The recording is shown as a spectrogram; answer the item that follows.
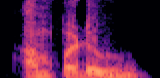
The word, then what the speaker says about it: Ampadu: Ampadu, Ethan Ampadu's red.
